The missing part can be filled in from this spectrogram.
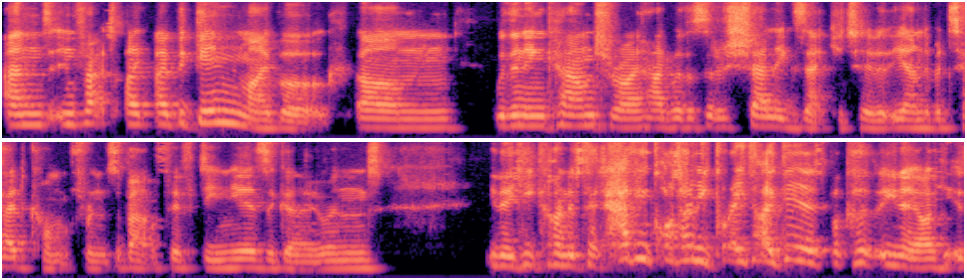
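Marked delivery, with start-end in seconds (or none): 9.8-11.8 really bad, pitched-up put-on Dutch accent. Quoting a Shell executive met at a conference: really bad Dutch accent. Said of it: "that's a really bad Dutch accent".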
